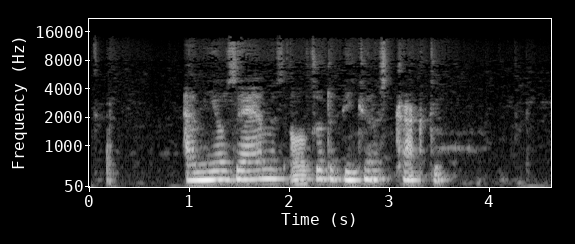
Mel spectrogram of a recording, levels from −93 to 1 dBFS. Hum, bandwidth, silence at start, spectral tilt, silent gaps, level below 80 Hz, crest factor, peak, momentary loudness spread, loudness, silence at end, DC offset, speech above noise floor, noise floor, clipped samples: none; 13 kHz; 0.2 s; -7.5 dB/octave; none; -52 dBFS; 14 dB; -2 dBFS; 17 LU; -15 LUFS; 1 s; under 0.1%; 47 dB; -61 dBFS; under 0.1%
